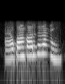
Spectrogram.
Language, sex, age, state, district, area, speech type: Odia, female, 30-45, Odisha, Dhenkanal, rural, conversation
